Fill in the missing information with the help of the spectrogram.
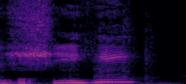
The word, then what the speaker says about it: sidhe: The Sheehy? – Yeah, that's the word for the ancient evil fairy folk. A long-standing really? – Term, yes. – Oh, okay. – It's spelled S-I-D-H-E.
